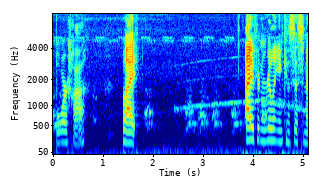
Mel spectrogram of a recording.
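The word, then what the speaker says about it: Borja: I decided on Boura and I'm just sticking with it. When if this game took place in Spain, it would definitely be Borha, but I've been really inconsistent about pronouncing Cathy's last name.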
